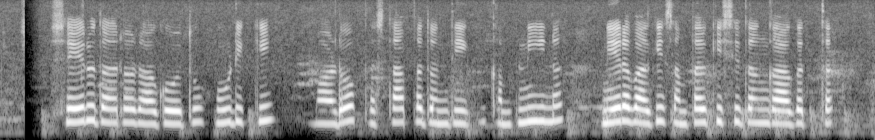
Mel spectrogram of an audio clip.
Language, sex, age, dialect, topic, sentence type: Kannada, female, 25-30, Dharwad Kannada, banking, statement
